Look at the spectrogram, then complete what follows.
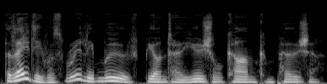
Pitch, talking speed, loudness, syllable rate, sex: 130 Hz, 185 wpm, -20 LUFS, 5.5 syllables/s, male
